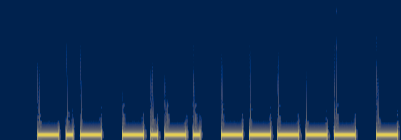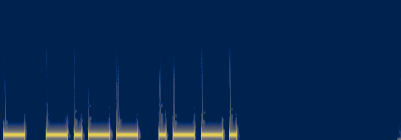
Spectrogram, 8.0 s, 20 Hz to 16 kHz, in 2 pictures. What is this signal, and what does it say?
Morse code, heard as a keyed tone, about 18 wpm, 700 Hz. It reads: KC0MYP
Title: Speed Racing - USA 2x3 Call Signs 17wpm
